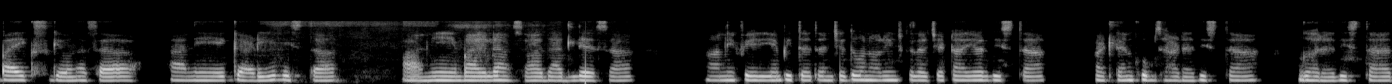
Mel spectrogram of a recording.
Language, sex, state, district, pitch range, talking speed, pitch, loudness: Konkani, female, Goa, North and South Goa, 185-195 Hz, 100 wpm, 190 Hz, -19 LUFS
